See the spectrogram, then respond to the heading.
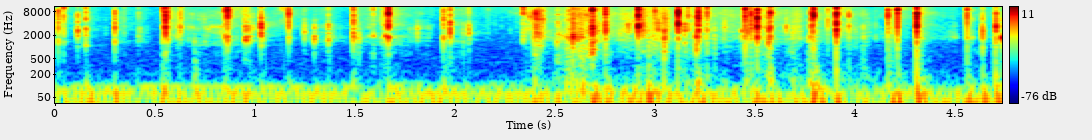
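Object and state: Plastic rhinestone sticker sheet.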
